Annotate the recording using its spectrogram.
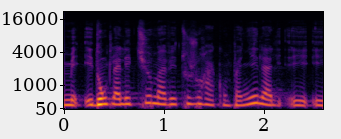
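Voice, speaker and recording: A woman talks with a dark, mellow tone, somewhat breathy, her pitch varying in an ordinary way. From Rwanda. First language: Kinyarwanda (speaking French). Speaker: writer on a literary panel. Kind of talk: panel discussion. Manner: halting, many hesitations and repetitions.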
